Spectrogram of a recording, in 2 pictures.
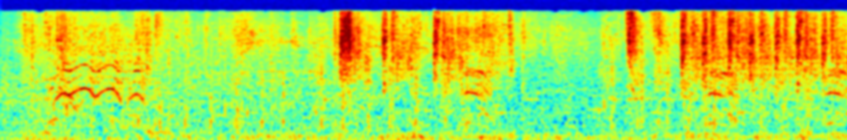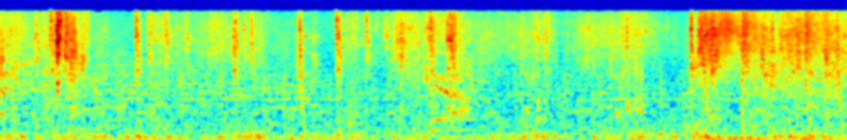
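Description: A horse in the video game Metal Gear Solid V whinnies loudly and gallops with rapid clip-clop hoofbeats, under dense in-game noise and bursts of gunfire throughout.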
